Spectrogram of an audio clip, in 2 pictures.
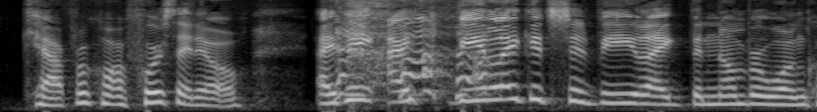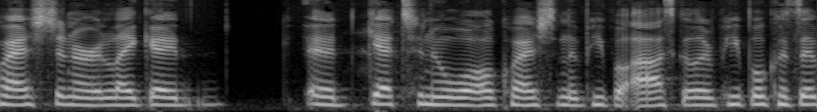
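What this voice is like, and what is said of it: Irish accent mixed with American. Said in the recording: “accent, it's probably you'll hear the Irish in it. But if you hear like the American and it going back and forth”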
